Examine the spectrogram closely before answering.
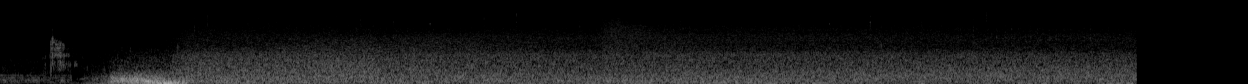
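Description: Waves wash and roll steadily on the open sea.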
